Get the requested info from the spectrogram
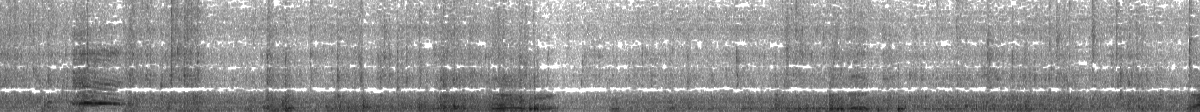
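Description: Water running in a kitchen sink, with the drain gurgling as the sink backs up.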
